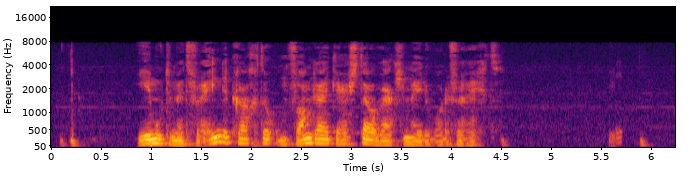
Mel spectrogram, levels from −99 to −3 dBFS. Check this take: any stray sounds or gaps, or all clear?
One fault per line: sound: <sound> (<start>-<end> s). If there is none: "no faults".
sound: laugh (5.6-5.7 s)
